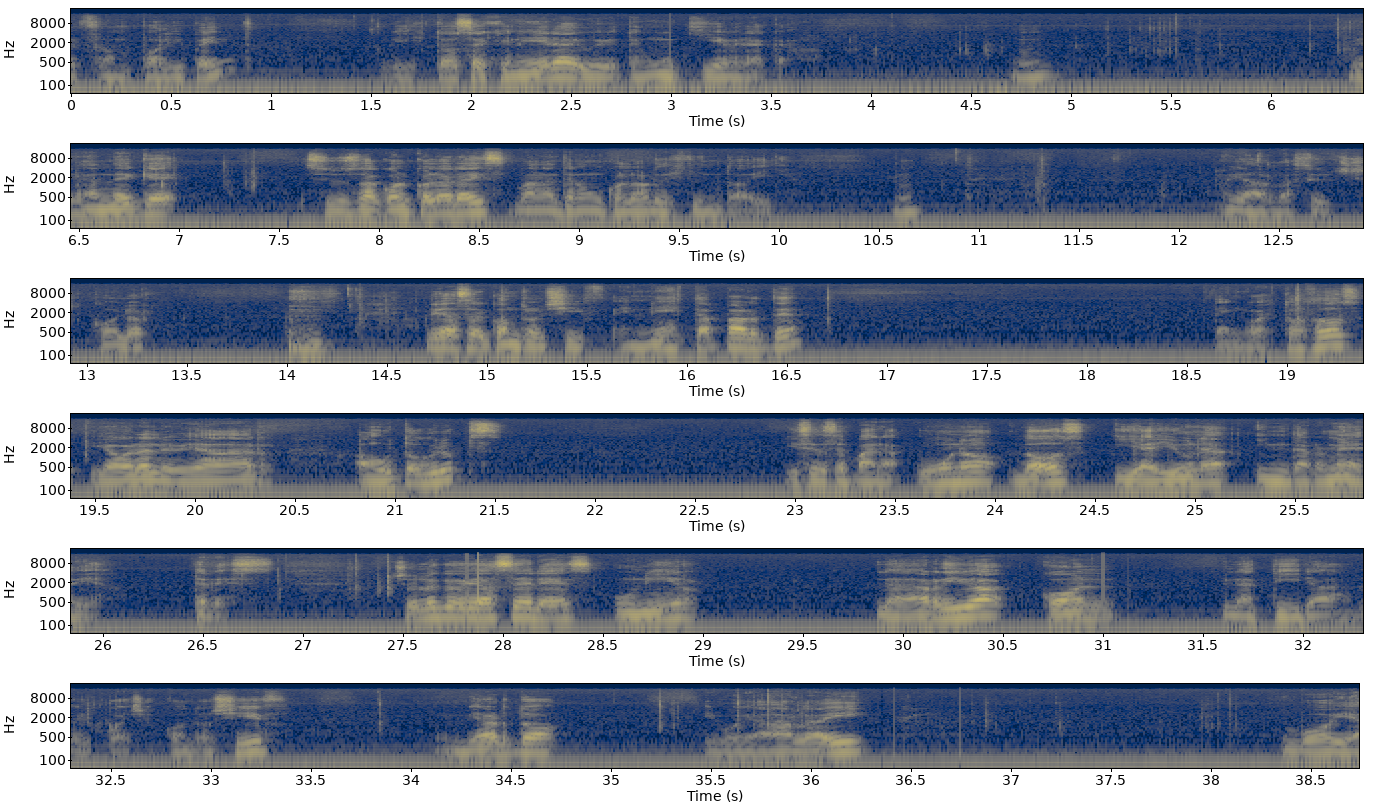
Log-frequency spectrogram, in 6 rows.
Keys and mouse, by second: 3.3 double click, 3.9 alt+click, 5.0 alt+click, 15.6 ctrl+shift+click, 25.2 ctrl+shift+click, 32.6 ctrl+shift+click, 33.7 ctrl+shift+click, 34.9 ctrl+shift+click, 38.6 ctrl+shift+click.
